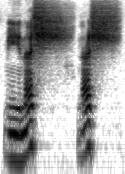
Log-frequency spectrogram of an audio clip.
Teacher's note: huruf shin itu bukan huruf bibir, tapi huruf shin itu huruf lisan, huruf lidah, tengah-tengah lidah. Jadi bunyi yang kuat itu bukan dari bibir, minash, bukan, tapi minash, nash.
